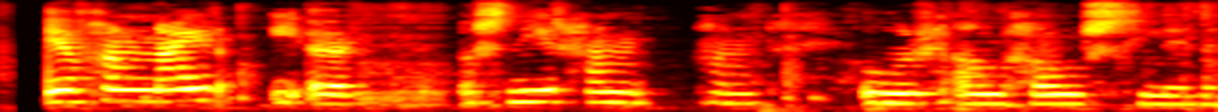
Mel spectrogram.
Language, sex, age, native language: Icelandic, female, 11, Icelandic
